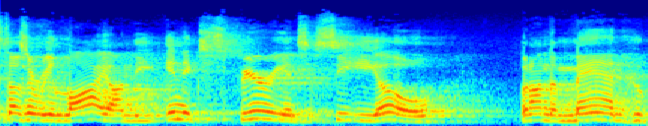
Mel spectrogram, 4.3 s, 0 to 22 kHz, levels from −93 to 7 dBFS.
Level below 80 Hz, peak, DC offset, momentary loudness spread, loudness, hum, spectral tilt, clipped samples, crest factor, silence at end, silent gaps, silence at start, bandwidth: -64 dBFS; 0 dBFS; under 0.1%; 9 LU; -15 LUFS; none; -4 dB/octave; under 0.1%; 16 dB; 0 s; none; 0 s; 13.5 kHz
